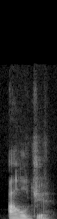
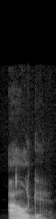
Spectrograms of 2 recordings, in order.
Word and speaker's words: algae: In North America, you'll hear a soft G, algae, but in British English, it's frequently a hard G, algae.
